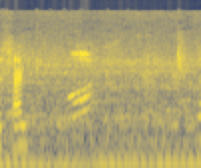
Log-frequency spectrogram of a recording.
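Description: A steady low droning hum with a fine even pulse, like a motor running, under a short spoken word at the start and a brief voice sound a little under a second in.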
